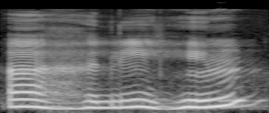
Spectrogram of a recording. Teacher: ولا الی اہلہم، اہلہم، ہا بہت ہی پست آواز سے ہا نکلتا ہے کیونکہ ہمارے حلق کے آخری حصے سے ادا ہوتا ہے جو سینے کے قریب ہوتا ہے۔ اہلہم، میم ساکن پر نو غنہ، اظہار شفوی ہے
